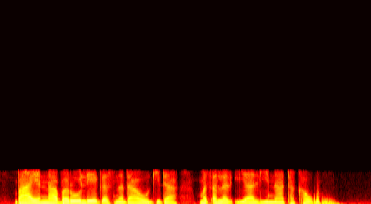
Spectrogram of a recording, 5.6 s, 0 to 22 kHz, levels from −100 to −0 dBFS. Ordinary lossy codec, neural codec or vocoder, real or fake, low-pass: none; none; real; 3.6 kHz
